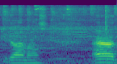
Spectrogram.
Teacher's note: you don't say the U on the end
